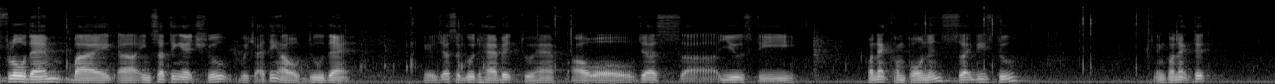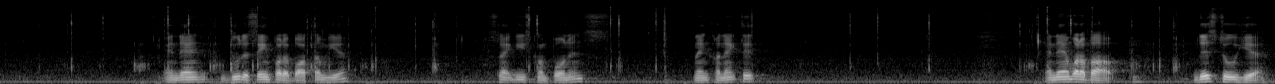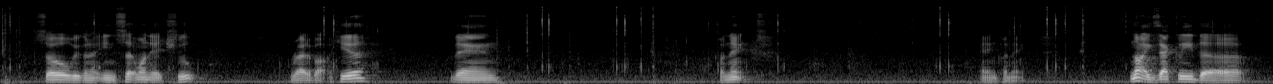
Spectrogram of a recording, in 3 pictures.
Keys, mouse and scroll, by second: 0.4 alt+middle click, 2.6 1, 3.4-4.2 scroll up 2, 4.2 middle click, 4.9-5.3 scroll up 1, 6.6-9.5 shift+right drag, 9.9 click, 10.8 shift+click, 11.4-13.5 shift+right drag, 14.1 scroll down 1, 14.4 alt+click, 15.1 scroll down 1, 15.4 alt+middle click, 16.0 scroll up 1, 18.1 click, 18.9 shift+click, 19.3-22.5 shift+right drag, 23.0 scroll down 1, 23.2 alt+click, 23.7 alt+middle click, 24.4 alt+middle click, 25.6 shift+right click, 28.8 ctrl+click, 30.5 q, 31.0 click, 31.7 shift+click, 31.9-33.5 shift+right drag, 34.9 click, 36.0 shift+click, 36.2-38.2 shift+right drag.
